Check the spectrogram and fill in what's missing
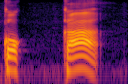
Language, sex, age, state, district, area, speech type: Telugu, male, 18-30, Andhra Pradesh, Konaseema, rural, read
